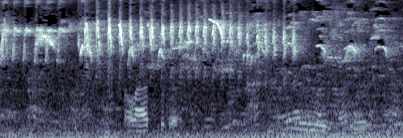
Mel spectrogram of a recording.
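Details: Contest bush lark in full song, a long string of quick, evenly spaced high chirps, close to three per second, trailing into softer twitters, over a low hum and faint human voices.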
